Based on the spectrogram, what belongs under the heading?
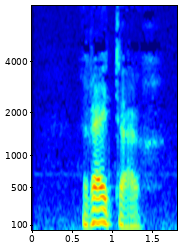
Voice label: "rijtuig", Dutch

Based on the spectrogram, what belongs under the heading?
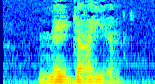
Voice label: "medaille", Dutch

